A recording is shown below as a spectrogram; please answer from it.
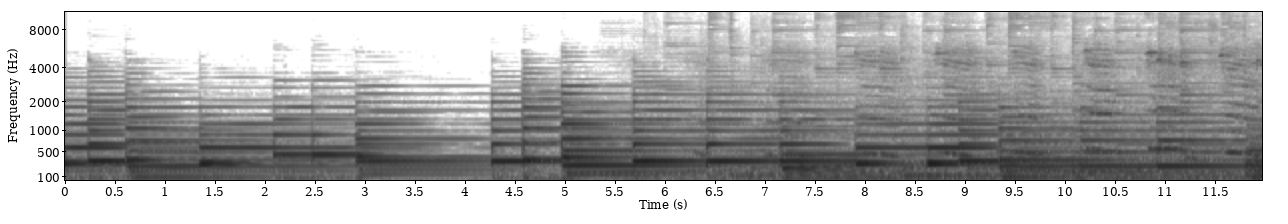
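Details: Gentle piano music plays slow, repeated chords throughout, with no animal sound heard.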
